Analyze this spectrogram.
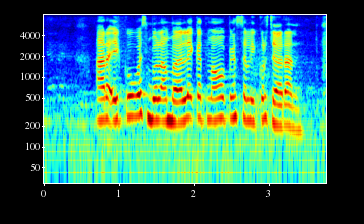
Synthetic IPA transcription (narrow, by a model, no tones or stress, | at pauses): ʔaɾaʔikuwɪsmbolambalɪʔkət̪̚mawopɪŋsəlikʊrd̥ʒ̥a̤ɾan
